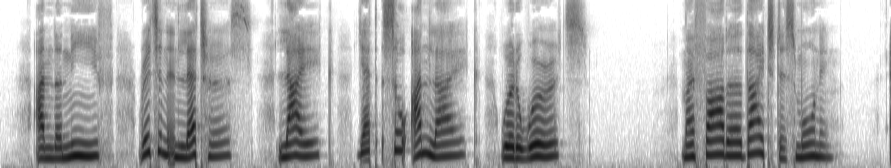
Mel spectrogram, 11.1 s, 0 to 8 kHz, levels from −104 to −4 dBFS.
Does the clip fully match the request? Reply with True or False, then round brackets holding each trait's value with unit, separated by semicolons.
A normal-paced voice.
False (85 wpm)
